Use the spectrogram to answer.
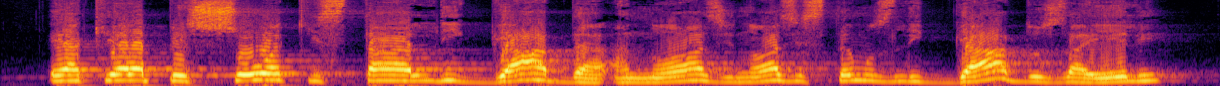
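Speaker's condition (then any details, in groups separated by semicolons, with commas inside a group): No condition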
